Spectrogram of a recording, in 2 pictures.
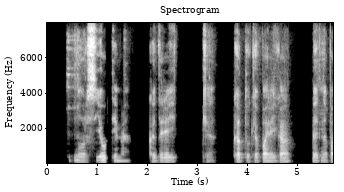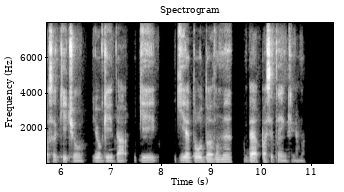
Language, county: Lithuanian, Tauragė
